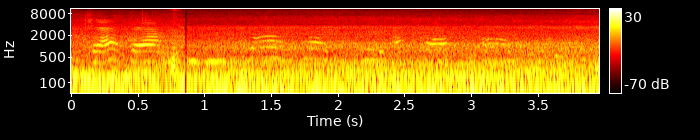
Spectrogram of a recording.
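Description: A motorbike engine hums past in the street.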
